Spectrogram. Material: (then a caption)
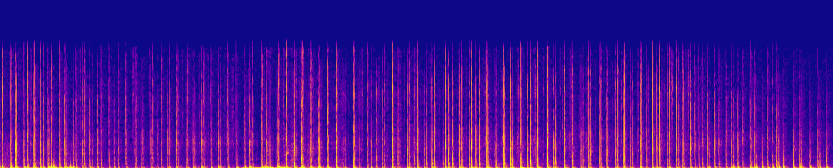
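Paper. A paper book is tapped rapidly with the fingers, making a dense run of quick, dry, low thumping taps with almost no ring. Louder bursts come early and again near the three-second mark before the tapping settles into a steady, softer patter.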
